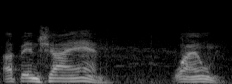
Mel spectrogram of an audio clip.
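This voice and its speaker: An actor playing a dim-witted, touchy and violent outlaw sidekick in an old-time radio western, whiny and excitable with an American accent. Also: male voice, mid-range voice. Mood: eager. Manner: whiny, excitable, slow on the uptake. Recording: dull, very noisy old radio recording.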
